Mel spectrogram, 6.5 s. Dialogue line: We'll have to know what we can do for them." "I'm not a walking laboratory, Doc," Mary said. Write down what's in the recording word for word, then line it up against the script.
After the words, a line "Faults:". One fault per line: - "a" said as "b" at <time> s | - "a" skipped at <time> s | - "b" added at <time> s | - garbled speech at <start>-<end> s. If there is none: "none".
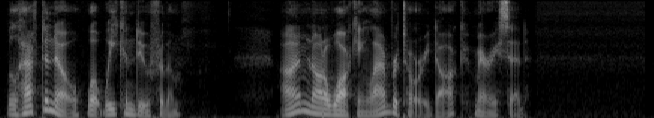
We'll have to know what we can do for them." "I'm not a walking laboratory, Doc," Mary said.
Faults:
none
